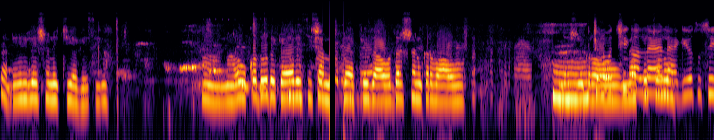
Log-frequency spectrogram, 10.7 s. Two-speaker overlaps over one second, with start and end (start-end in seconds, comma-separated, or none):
8.4-10.1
